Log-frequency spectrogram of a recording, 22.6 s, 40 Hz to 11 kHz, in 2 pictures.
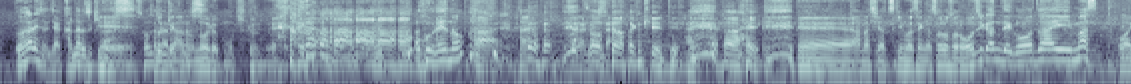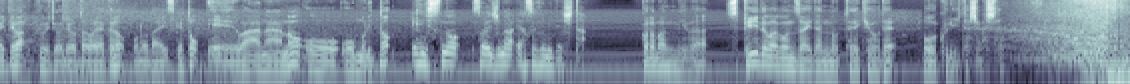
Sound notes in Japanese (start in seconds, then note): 2.6 笑い; 7.6 息をのむ音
